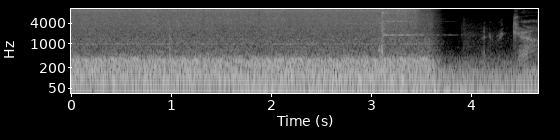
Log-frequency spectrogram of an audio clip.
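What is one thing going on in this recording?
A pressure washer sprays water with a loud, steady hiss, then stops.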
